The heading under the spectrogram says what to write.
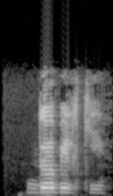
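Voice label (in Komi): "дӧбельки", Komi, female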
